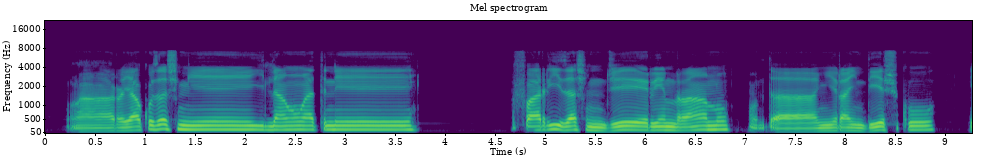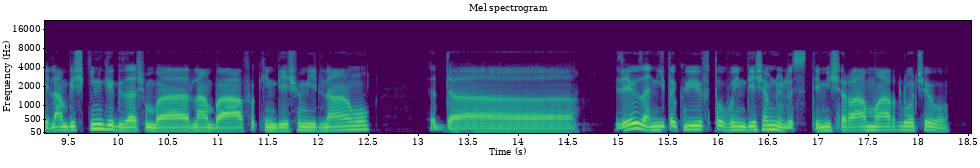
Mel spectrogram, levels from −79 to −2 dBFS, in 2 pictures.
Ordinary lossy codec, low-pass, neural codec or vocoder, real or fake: none; 7.2 kHz; none; real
